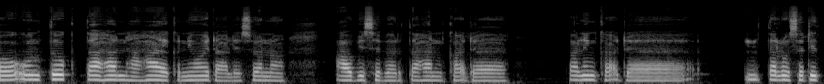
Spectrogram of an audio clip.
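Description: Throughout, the speech sounds grainy, rough and noisy. The likely cause is Opus compression in CELT mode, filling starved bands with noise at a rate consistent with 24 kbps.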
